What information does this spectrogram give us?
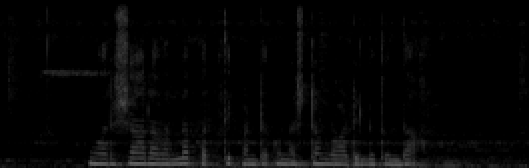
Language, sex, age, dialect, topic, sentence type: Telugu, female, 18-24, Telangana, agriculture, question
